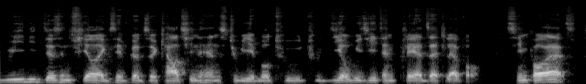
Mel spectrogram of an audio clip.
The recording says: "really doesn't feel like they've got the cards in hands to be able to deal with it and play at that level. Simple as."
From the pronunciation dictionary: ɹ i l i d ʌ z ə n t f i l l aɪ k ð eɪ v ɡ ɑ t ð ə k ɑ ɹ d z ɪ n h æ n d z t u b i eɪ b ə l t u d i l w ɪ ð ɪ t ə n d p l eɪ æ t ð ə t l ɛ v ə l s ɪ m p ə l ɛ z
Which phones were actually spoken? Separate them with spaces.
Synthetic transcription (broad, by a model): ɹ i l i d ʌ z ə n t f i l l aɪ k ð eɪ v ɡ ɑ t ð ə k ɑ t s ɪ n h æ n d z t u b i eɪ b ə l t u d i l w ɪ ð ɪ t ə n p l eɪ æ t ð ə t l ɛ v ə l s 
